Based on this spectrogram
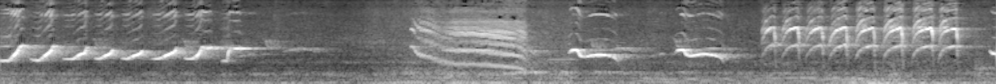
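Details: Chinese hwamei singing a varied series of loud whistled phrases: a run of quick rising slurs, a long descending sweeping note, then fast high trilled notes repeated in rapid bursts.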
